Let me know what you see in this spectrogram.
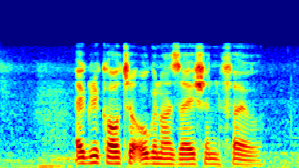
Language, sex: English, male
